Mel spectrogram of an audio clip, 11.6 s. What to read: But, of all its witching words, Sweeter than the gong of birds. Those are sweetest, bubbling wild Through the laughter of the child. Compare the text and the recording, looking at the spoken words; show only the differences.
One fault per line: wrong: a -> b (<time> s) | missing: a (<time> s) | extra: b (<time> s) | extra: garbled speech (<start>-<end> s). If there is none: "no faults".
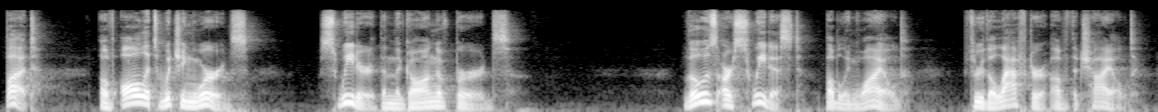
no faults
